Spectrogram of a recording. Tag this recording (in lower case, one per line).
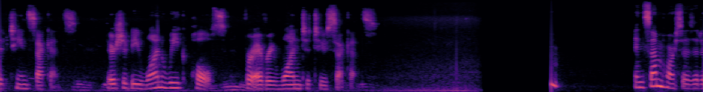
speech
